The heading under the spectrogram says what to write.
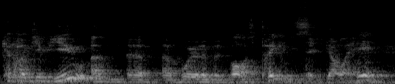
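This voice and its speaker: A man with an Australian accent talks at a fairly slow pace. The recording has audible room echo and noticeable background noise. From Victoria, Australia. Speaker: boxing coach. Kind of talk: casual interview. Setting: boxing gym. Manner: animated.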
